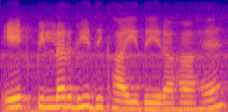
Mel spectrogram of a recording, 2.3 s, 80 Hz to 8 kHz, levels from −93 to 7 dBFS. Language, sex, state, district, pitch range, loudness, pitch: Hindi, female, Punjab, Fazilka, 175-235 Hz, -14 LUFS, 210 Hz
